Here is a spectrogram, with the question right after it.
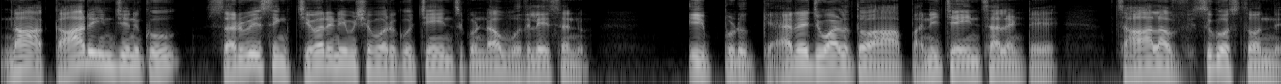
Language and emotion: Telugu, disgusted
